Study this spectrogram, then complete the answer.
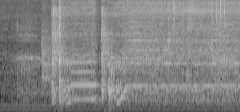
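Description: Bakery's printer printing in black, a mechanical whir with sharp clicks and feed sounds over a constant electronic hum, close and moderately quiet.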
